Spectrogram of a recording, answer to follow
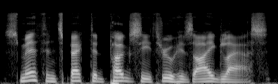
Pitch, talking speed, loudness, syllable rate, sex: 135 Hz, 130 wpm, -20 LUFS, 3.8 syllables/s, male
